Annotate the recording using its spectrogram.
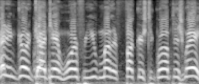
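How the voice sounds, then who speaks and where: A put-on character voice comes through at a moderate pace. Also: man. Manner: grumpy, ranting.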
